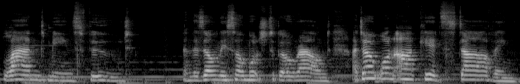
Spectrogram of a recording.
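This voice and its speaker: Worried mother fighting for her family, forceful bright voice, radio-play delivery, faint music. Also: mid-range voice, a little slow. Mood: grim, defiant. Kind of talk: audio drama acting.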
